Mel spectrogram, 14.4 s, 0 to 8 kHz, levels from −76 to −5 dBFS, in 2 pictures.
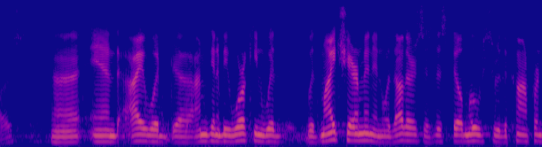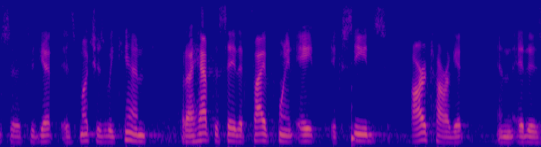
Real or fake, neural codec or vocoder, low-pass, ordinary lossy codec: real; none; 7.2 kHz; Opus, 16 kbps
